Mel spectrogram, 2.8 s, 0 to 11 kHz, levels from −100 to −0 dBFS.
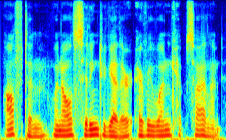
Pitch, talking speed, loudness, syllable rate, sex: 115 Hz, 170 wpm, -16 LUFS, 6.2 syllables/s, male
